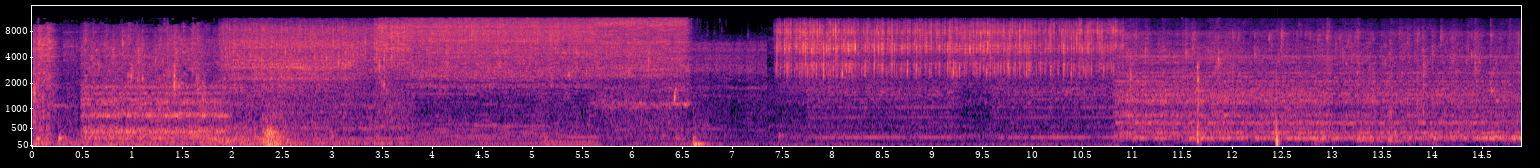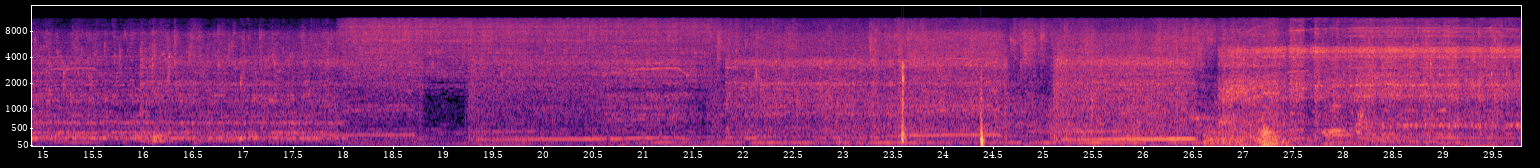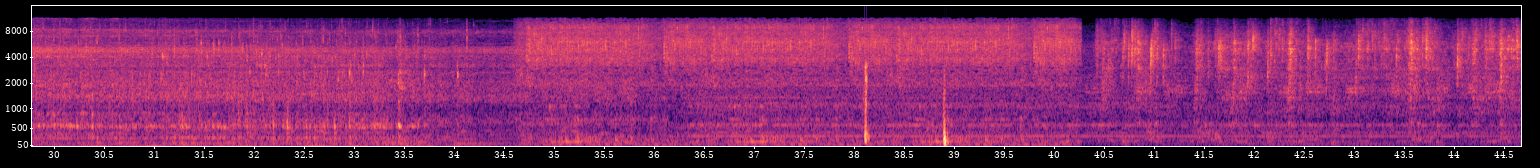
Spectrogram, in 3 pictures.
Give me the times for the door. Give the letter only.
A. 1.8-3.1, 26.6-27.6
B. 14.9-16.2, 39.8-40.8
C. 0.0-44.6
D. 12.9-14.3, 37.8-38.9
A.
